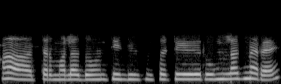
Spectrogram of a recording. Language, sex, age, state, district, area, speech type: Marathi, female, 45-60, Maharashtra, Akola, urban, conversation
